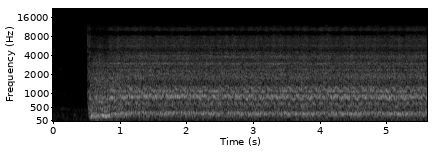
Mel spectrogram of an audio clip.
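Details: 1932 Bedford WLB coach, first start attempt after overhaul. The engine catches on the first crank, fires up cleanly and settles straight into a steady, even idle with no knocks or misses.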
